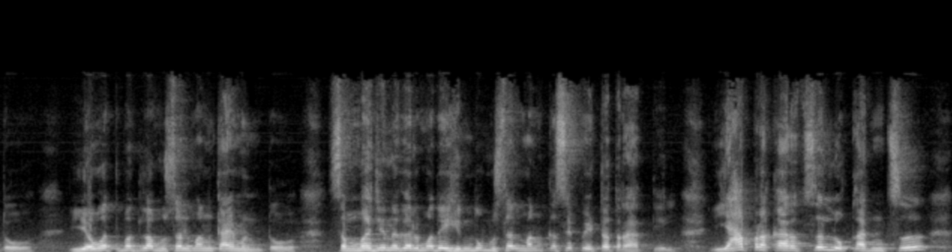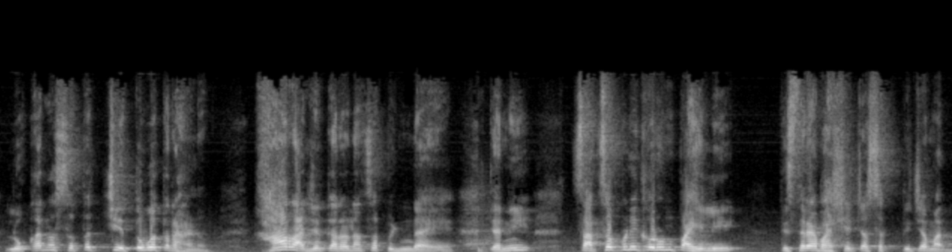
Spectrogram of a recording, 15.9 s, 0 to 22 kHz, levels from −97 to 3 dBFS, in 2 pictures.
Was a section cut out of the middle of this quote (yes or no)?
yes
